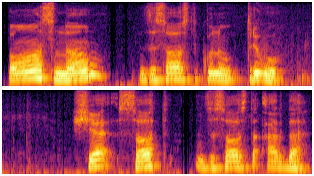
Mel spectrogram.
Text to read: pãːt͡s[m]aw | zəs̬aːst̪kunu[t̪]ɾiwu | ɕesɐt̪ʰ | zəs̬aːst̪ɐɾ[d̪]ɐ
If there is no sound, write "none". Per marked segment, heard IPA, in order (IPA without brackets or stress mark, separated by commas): n, t̪, d̪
